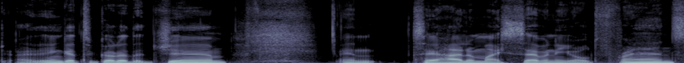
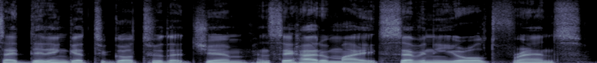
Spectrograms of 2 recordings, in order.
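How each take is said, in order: First: It is said with strong, expressive emotion. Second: It is said flatly, with little emotion. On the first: The speaker calls it right. "versus me saying, I'm so sad, guys" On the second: The speaker calls it wrong. "It just sounds very cold"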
